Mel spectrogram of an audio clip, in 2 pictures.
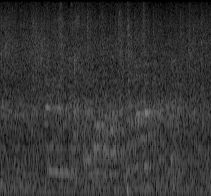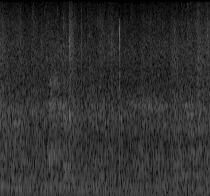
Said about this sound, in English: And as the rain comes down, hail landing on me. I kid you not, there's hail landing on me.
